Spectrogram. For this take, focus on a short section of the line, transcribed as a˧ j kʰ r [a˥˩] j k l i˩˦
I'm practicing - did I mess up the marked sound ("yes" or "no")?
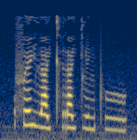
yes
